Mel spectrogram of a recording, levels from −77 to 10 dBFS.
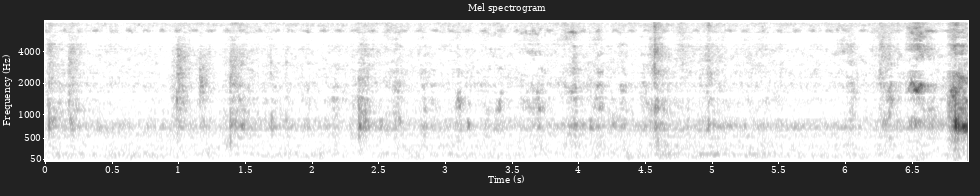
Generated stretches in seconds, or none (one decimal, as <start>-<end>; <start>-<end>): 0.0-6.9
